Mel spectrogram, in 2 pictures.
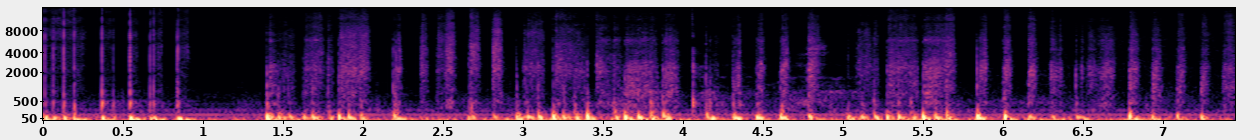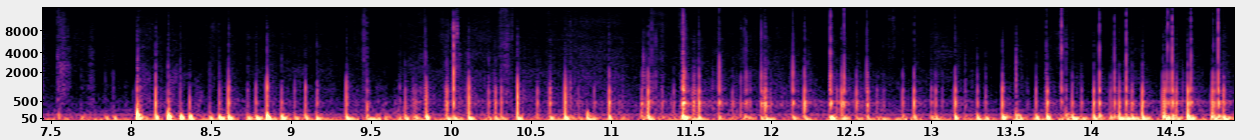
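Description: Fingernails rapidly scratch and tap the glossy paper cover of a paperback copy of "Into the Wild" held in the hands. The result is a dense stream of short, dry clicks and scratchy rasps that stay mostly low and muffled, with each sound dying away almost instantly.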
